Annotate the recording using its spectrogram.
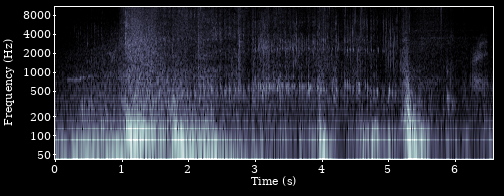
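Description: A sword slashes and strikes a creature with sharp metallic hits.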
